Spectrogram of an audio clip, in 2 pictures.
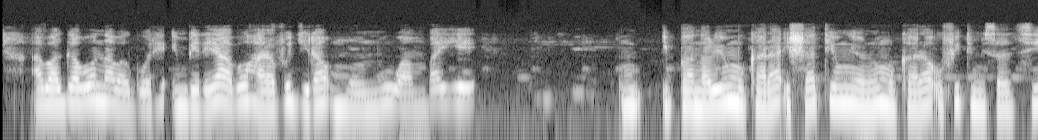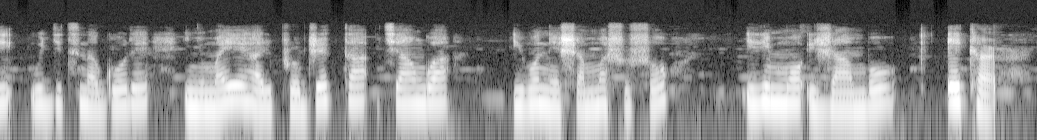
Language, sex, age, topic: Kinyarwanda, female, 18-24, government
